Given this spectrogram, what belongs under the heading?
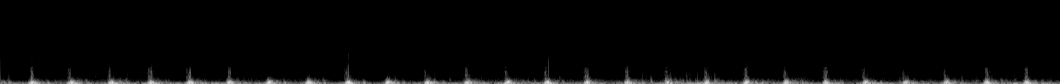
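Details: Heart sounds after running: fast heartbeat, roughly 140 a minute, mostly regular, with an occasional beat out of step marking an intermittent arrhythmia.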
